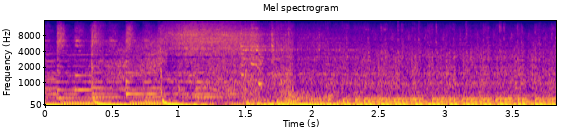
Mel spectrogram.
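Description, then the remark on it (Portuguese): A motorcycle engine revs up sharply in a couple of quick bursts, then settles into a steady, rumbling idle, loud with no voices. “As motocicletas são os veículos que mais causam acidentes fatais no Brasil.”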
